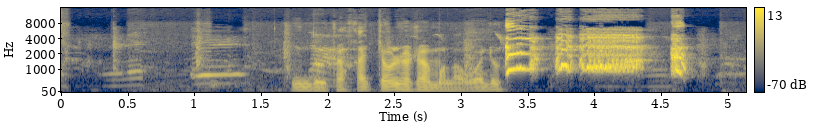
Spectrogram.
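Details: Decoy red junglefowl rooster, a wild chicken used as a lure in Laos, gives a short loud harsh crow near the end, after a stretch of low, wavering, voice-like pulsed sounds and a few faint clucks.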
